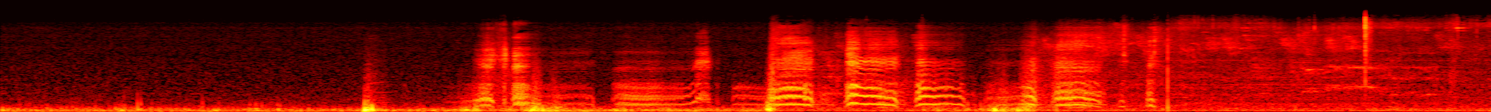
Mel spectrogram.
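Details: Border Collie puppies at play, giving a run of drawn-out, arched, harmonic whines and yowls that bunch together in the middle, with a few sharp knocks and thuds around them.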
